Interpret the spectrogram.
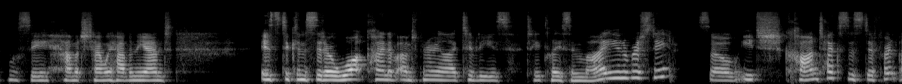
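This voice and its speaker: A woman with a cold giving a webinar lecture, a little sniffly, thoughtful, with frequent fillers and restarts. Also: mid-range voice. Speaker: academic presenter. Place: university.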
